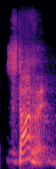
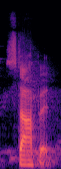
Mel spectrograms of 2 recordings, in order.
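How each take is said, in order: First: It is said loudly and adamantly. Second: It is said fairly softly.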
